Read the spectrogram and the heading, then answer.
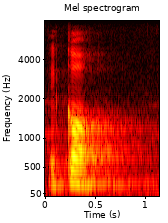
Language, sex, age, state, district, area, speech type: Odia, female, 45-60, Odisha, Jajpur, rural, read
